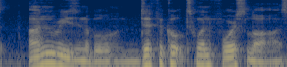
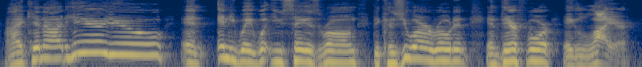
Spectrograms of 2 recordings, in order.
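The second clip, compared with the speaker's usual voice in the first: put-on drown out the mouse like a sulking child; shouting; 10 semitones higher, 12 dB louder than usual. A narrator's reading. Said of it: "he stopped to shout".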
